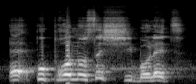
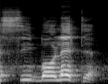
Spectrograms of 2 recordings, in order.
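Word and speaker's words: Shibboleth: Parce que les Éphraïmites, ils avaient des difficultés pour prononcer Chibolette. Et ils prononçaient que Cibolette.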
